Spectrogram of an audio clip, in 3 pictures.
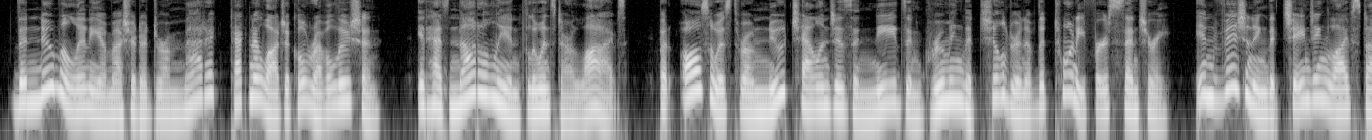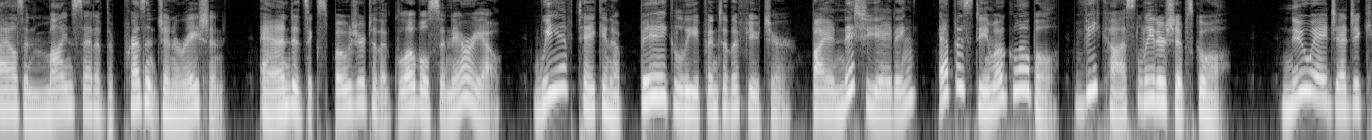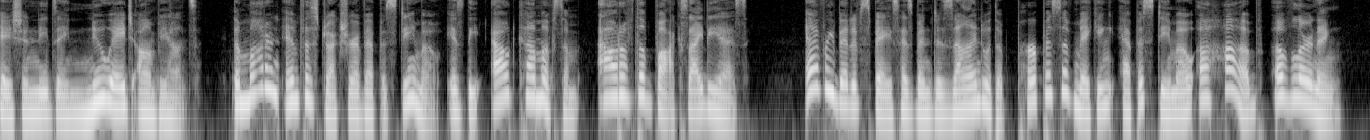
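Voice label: corporate english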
